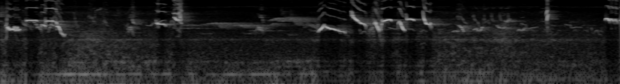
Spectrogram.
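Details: Oriental magpie-robin song used as a lure to make other birds sing, with varied whistled phrases, sharp rising and falling sweeps and trills, delivered in quick bursts with short silent gaps and a faint low hum.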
